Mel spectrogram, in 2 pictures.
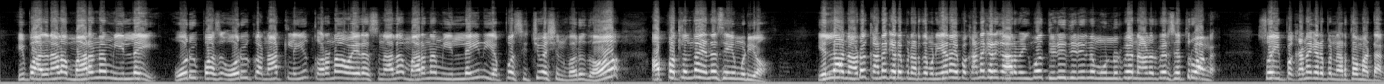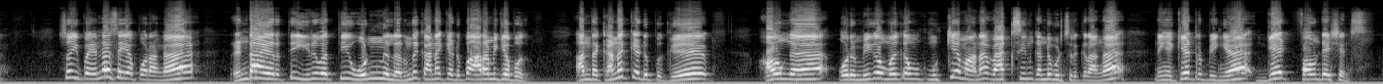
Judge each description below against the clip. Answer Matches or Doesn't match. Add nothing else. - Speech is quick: Matches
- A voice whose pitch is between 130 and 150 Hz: Doesn't match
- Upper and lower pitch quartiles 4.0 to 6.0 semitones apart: Doesn't match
